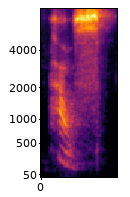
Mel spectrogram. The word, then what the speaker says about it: house: It's not a Z, it's an S. House. Yeah. This one you probably didn't know, did you? Because for some reason, Brazilian people think it's house, but it's house. It sounds like an S, literally. House. House. Important. House. S, okay? Not Z. S.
